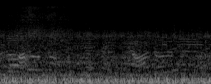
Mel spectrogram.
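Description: Faint, distant voices of people talking at the ground over a steady low rumble.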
